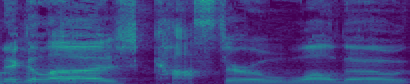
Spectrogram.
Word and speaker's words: Nikolaj Coster-Waldau: Yeah, Nikolai, blah, blah, blah, Nikolaj Coster-Waldau is how a dumb American from Georgia and Alabama would pronounce it, like me.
